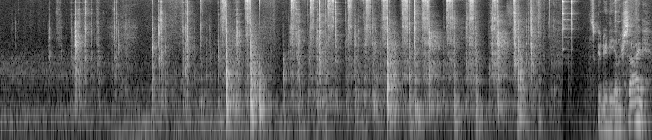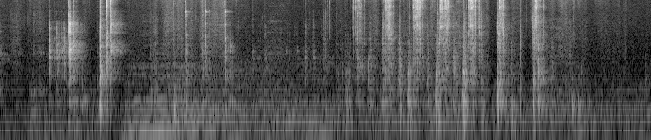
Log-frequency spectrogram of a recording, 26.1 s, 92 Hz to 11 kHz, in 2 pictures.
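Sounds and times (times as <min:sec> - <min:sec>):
ratcheting clicks of hand tools: 0:01.0 - 0:11.6, 0:16.7 - 0:24.1.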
